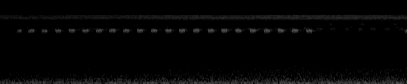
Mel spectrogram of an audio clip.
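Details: Insect voices of autumn by heavy-eared ripe rice: rapid, evenly spaced high chirps run for most of the stretch against a constant piercing buzz, low background hum.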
